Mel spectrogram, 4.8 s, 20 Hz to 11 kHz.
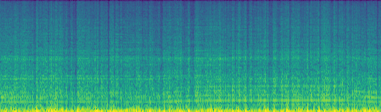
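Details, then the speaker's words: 2022 Can-Am X3 DS Turbo 120 after installing a P Drive primary clutch, held at 5100–5300 rpm: steady even drone, clean tone, previous 5100 rpm clutch rattle gone and much quieter; normal primary clutch at high rpm. "I'm gonna get it up here to 5100 5300 and we're going to see what she sounds like oh man A lot quieter that is so much nicer"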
